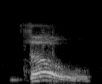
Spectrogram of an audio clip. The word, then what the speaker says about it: though: Usually when you have GH at the end of a word, it is silent.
